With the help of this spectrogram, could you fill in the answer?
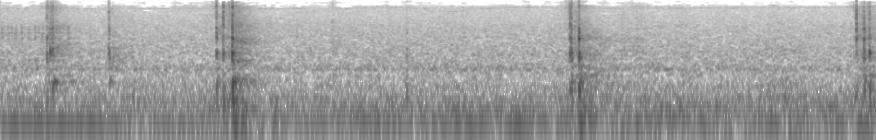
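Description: Long painted fingernails tap the side panel of a closed, hollow, medium corrugated cardboard shipping box, rapidly striking it. Five short, dry ticking taps stand out over a steady low hum, each dying away almost at once.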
